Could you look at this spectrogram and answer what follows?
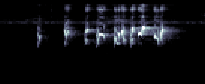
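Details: Provoking decoy song of a fierce red-whiskered bulbul. Two separate short notes are followed by a fast, lilting series of about ten bright whistled syllables, with nothing else audible.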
